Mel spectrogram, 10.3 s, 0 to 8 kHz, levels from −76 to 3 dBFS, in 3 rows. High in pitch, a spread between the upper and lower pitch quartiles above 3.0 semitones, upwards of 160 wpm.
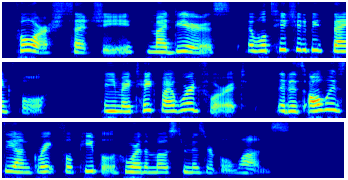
Yes: very high, 265 Hz; average, 3.9 semitones; average, 185 wpm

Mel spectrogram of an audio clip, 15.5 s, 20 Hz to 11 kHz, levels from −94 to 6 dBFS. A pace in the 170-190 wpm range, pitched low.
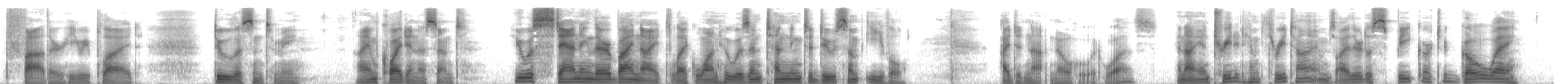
Yes: average, 180 wpm; low, 110 Hz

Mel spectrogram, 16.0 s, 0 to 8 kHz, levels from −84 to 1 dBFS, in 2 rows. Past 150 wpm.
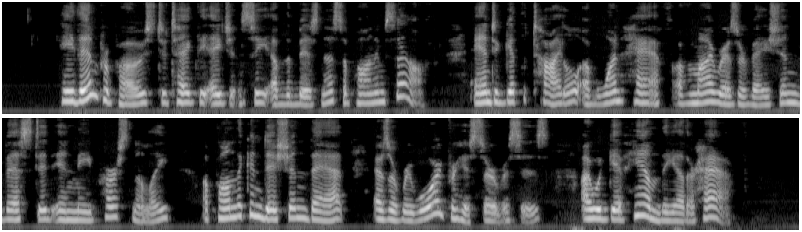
Yes: average, 165 wpm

